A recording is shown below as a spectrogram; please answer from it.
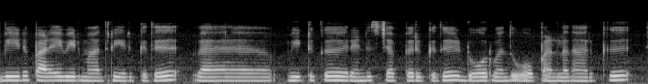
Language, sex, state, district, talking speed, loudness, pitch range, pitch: Tamil, female, Tamil Nadu, Kanyakumari, 140 wpm, -17 LUFS, 170-185 Hz, 175 Hz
